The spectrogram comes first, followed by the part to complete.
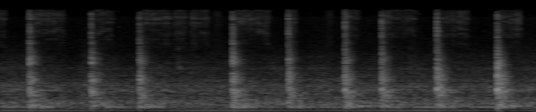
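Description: Faint, irregular ticks, about two a second, of a pen tip striking and sliding on a writing board as words are handwritten stroke by stroke.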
